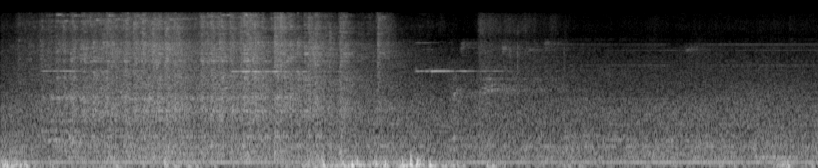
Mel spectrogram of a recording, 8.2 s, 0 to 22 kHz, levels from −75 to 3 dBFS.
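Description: Nothing in this recording of sounds stood out as a technical problem on listening.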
